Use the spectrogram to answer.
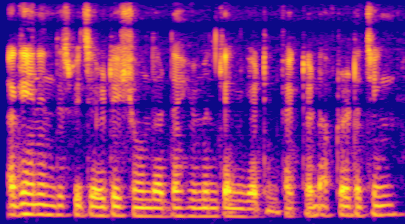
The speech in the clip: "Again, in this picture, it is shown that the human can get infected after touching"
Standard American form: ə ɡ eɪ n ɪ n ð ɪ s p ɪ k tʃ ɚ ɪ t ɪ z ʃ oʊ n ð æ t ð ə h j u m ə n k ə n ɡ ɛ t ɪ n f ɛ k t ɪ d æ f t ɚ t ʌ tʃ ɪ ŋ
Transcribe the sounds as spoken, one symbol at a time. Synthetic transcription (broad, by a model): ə ɡ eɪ n ɪ n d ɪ s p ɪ tʃ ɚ ɪ t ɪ ʃ oʊ n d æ t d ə h j u m ə n k ə n ɡ ɛ t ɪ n f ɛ k t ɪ d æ f t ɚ t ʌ tʃ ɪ ŋ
